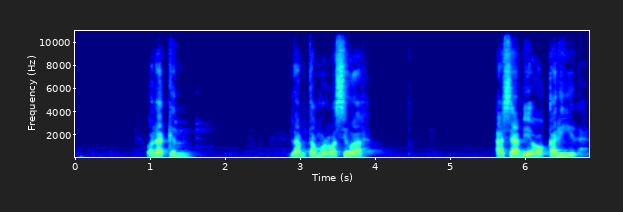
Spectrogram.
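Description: An elderly man speaks formally and deliberately into a microphone, with pauses between phrases.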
